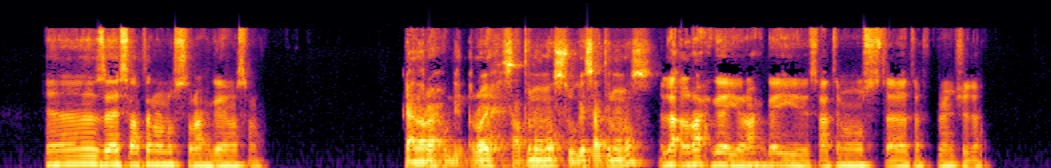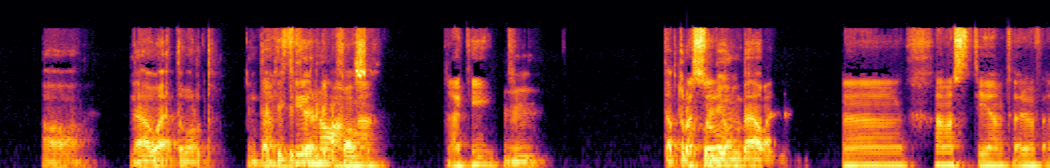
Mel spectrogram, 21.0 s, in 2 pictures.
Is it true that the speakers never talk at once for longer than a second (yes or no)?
no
